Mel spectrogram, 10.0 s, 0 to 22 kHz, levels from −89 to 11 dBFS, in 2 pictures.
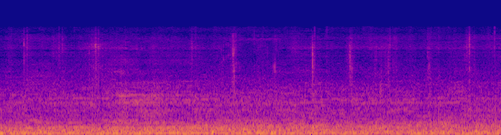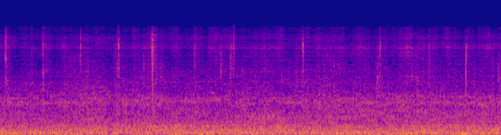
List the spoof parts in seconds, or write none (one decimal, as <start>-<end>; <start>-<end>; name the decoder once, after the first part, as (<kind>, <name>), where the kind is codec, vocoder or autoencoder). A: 0.0-2.2 (codec, SNAC); 2.8-10.0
